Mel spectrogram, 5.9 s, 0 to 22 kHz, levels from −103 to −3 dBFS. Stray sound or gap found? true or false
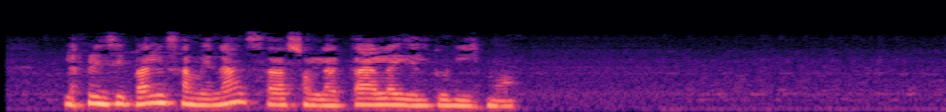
false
